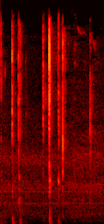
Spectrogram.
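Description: A short burst of soft keystrokes on a computer keyboard while a message is typed, about eight scattered taps in uneven rhythm, faint and close against a quiet background.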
